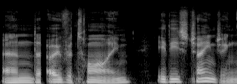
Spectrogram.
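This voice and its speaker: A man is heard in a very clean recording with a silent background. The sound is dry and close, with no echo. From southern England, Dorset. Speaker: tea company sales manager. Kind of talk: interview.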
